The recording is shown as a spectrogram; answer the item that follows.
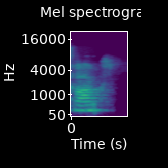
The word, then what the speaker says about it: Hiscox: Hiscox.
